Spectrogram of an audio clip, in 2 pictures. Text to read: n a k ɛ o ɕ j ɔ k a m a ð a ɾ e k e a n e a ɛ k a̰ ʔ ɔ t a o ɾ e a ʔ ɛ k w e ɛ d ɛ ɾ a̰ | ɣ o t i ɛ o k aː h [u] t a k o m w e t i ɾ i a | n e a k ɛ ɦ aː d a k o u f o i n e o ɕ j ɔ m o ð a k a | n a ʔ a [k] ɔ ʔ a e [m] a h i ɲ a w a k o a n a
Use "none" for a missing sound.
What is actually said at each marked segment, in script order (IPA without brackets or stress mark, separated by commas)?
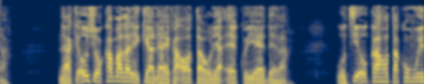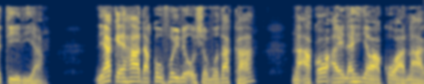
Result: ɔ, k, n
